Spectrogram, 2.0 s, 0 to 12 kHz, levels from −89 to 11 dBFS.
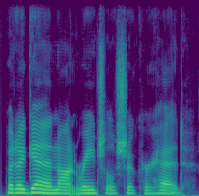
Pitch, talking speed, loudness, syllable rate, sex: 200 Hz, 210 wpm, -17 LUFS, 5.0 syllables/s, female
